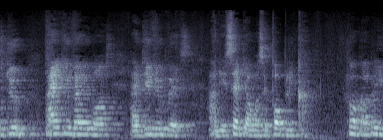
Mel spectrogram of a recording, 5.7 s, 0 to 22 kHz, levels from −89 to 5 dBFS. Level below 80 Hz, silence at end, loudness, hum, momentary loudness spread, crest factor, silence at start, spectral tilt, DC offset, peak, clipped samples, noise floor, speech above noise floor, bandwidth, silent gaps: -54 dBFS; 0 s; -22 LUFS; none; 12 LU; 20 dB; 0 s; -5.5 dB/octave; under 0.1%; -2 dBFS; under 0.1%; -46 dBFS; 24 dB; 16 kHz; none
